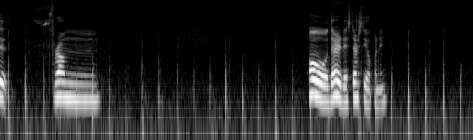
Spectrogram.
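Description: Quick footsteps patter steadily on a hard floor.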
